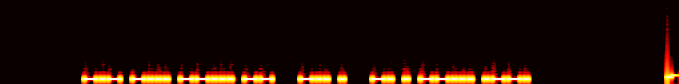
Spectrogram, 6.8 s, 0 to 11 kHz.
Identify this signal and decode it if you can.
Morse code, heard as a keyed tone, about 32 wpm, 700 Hz. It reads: KB7M DE NE7P
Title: USA Callsign DE Callsign - 4 Characters - 30wpm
